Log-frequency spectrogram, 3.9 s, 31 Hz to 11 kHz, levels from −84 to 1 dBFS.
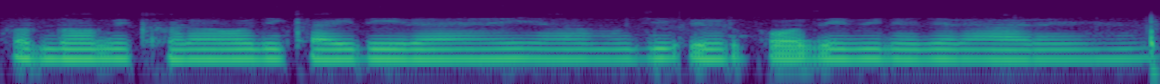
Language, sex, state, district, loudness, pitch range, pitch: Hindi, female, Maharashtra, Nagpur, -31 LUFS, 175-180 Hz, 175 Hz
